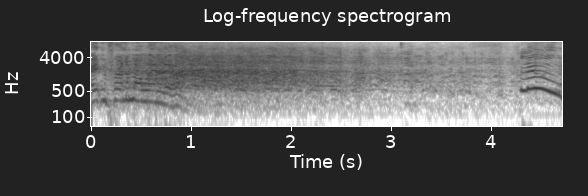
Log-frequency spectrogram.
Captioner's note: laughter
